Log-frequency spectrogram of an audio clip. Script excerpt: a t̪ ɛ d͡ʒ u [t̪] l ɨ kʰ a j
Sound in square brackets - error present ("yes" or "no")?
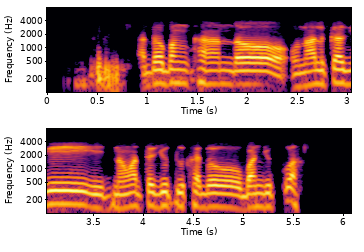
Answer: no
